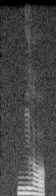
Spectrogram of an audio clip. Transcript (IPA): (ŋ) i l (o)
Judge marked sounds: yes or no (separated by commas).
yes, no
